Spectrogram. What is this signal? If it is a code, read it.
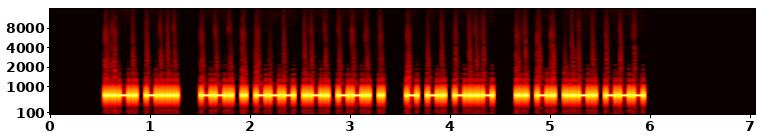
Morse code, heard as a keyed tone, about 36 wpm, 700 Hz. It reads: FB GEORGE TNX INFO
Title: K1USN SST QSO Practice 35wpm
